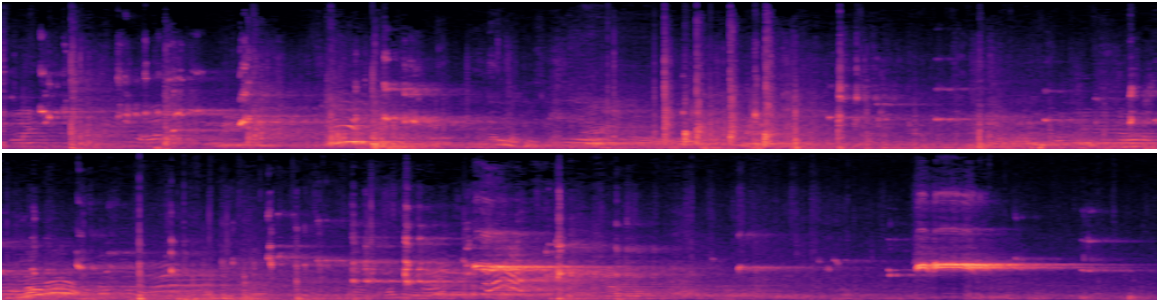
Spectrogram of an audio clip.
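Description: Young women shout and call out across a large echoing hall.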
